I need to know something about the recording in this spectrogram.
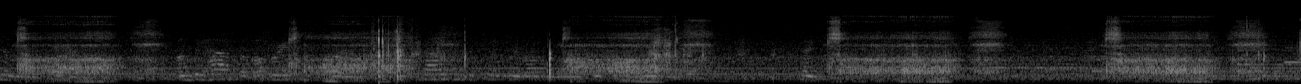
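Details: Father asleep, with Gabriel also asleep: irregular rough snoring breaths, roughly 23 a minute, with room noise and faint background sounds. Adult snoring during sleep.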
